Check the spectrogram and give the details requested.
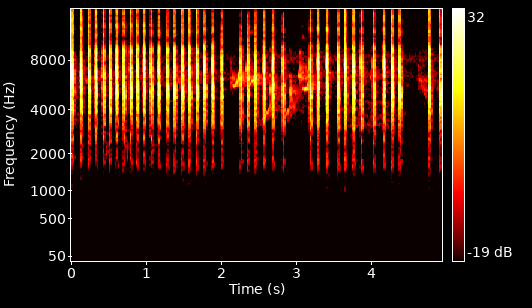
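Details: Eurasian tree sparrow in lively, nonstop chirping, offered as a training and lure recording for birds: loud high chirps fired about seven per second in long runs, broken by a short buzzy passage and a brief pause.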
